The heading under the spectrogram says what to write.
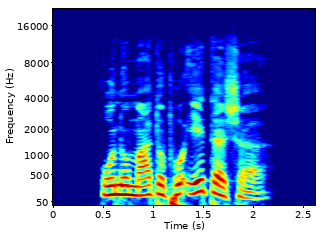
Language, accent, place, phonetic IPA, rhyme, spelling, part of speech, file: German, Germany, Berlin, [onomatopoˈʔeːtɪʃə], -eːtɪʃə, onomatopoetische, adjective, De-onomatopoetische.ogg
- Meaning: inflection of onomatopoetisch: 1. strong/mixed nominative/accusative feminine singular 2. strong nominative/accusative plural 3. weak nominative all-gender singular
